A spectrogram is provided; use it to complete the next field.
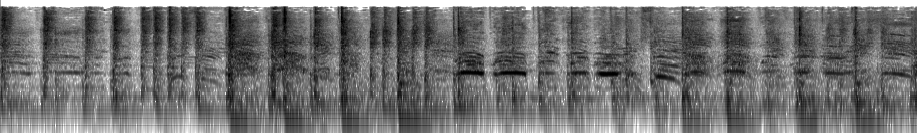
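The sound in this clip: Protest crowd chanting in New York City streets: many voices shout in loud, rhythmic bursts that rise and fall continuously throughout.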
